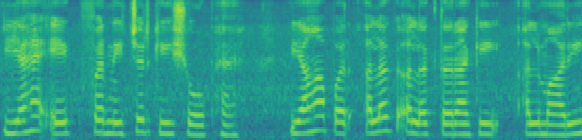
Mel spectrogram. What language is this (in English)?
Hindi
